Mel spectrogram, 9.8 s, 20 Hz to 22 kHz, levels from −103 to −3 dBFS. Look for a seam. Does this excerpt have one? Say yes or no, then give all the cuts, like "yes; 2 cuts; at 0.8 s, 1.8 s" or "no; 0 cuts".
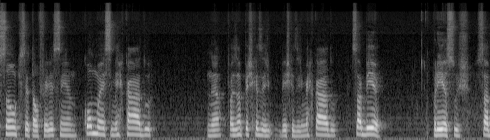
yes; 2 cuts; at 1.6 s, 6.9 s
